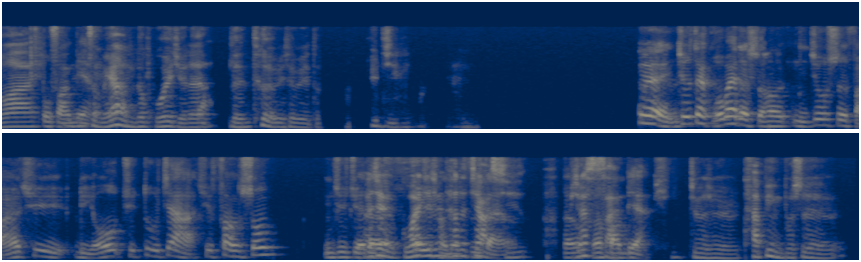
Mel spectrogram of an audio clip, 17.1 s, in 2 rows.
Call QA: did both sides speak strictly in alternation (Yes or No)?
No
